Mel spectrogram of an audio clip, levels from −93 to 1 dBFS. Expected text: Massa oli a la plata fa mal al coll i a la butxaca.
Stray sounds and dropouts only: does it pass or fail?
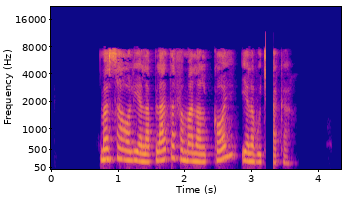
fail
